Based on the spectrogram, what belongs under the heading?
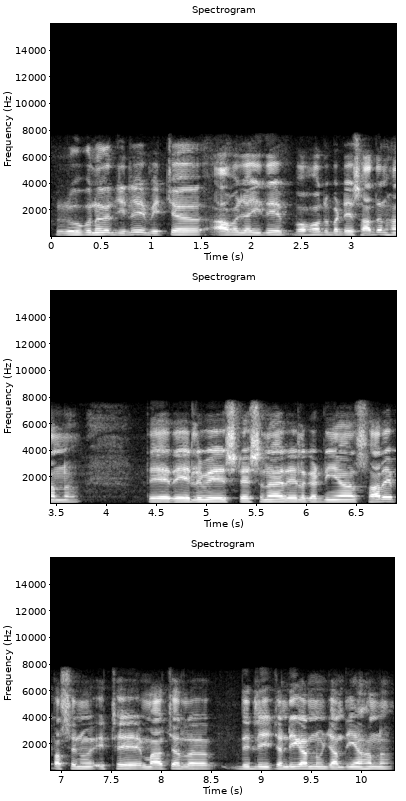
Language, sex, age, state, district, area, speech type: Punjabi, male, 60+, Punjab, Rupnagar, rural, spontaneous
